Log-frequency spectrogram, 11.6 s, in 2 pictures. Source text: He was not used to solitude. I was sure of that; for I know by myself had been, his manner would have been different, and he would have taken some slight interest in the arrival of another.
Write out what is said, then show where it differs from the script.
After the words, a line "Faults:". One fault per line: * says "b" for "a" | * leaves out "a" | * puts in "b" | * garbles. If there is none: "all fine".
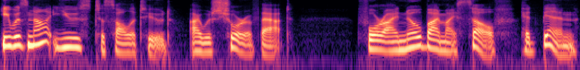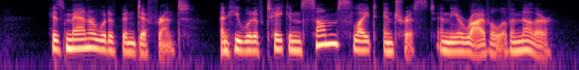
He was not used to solitude. I was sure of that; for I know by myself had been, his manner would have been different, and he would have taken some slight interest in the arrival of another.
Faults:
all fine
